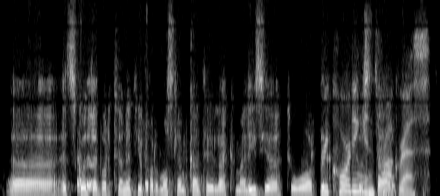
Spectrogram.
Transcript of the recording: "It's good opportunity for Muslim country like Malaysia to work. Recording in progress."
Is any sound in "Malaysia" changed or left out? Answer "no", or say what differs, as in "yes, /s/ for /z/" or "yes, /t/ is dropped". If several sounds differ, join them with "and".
yes, /z/ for /ʒ/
